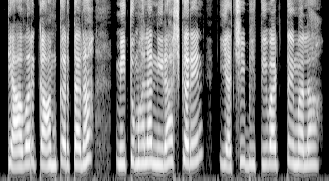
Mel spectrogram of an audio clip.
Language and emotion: Marathi, fearful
